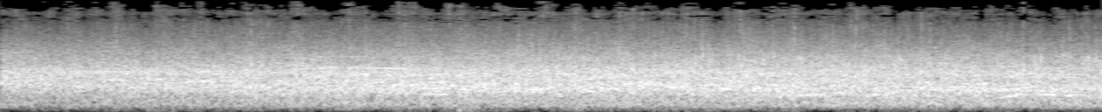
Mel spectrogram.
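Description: Large theatre audience applauding and laughing, a steady dense clapping in reaction to a joke.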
